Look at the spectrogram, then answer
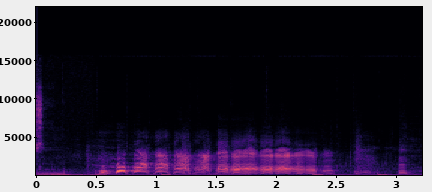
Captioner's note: laughing maniacally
